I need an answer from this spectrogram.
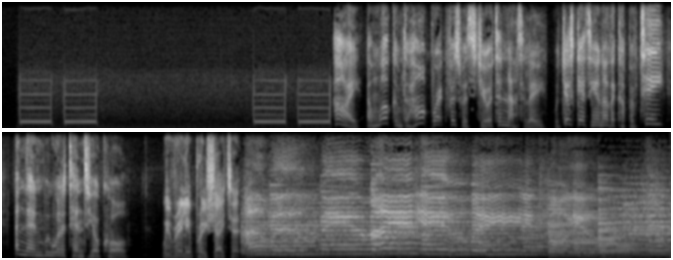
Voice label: onhold message with appropriate music; the heart breakfast

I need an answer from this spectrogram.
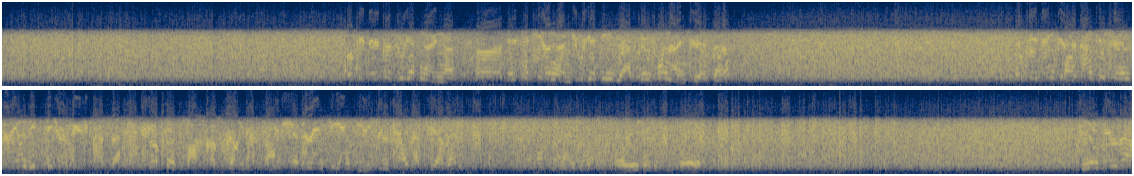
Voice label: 14MHz SSB

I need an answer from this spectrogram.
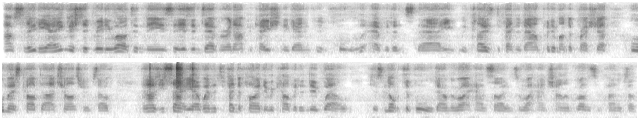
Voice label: live commentary; harrow borough v peacehaven

